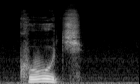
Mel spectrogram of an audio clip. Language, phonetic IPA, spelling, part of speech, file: Polish, [kwut͡ɕ], kłuć, verb, Pl-kłuć.ogg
